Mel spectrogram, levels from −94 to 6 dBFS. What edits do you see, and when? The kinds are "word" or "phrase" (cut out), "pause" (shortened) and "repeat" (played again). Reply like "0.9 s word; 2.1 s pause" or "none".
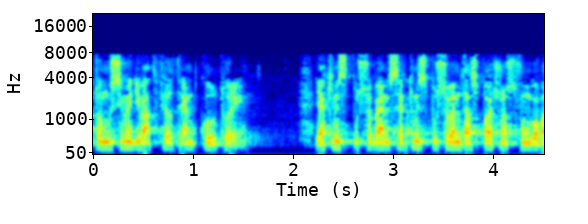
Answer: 1.0 s word; 3.1 s word

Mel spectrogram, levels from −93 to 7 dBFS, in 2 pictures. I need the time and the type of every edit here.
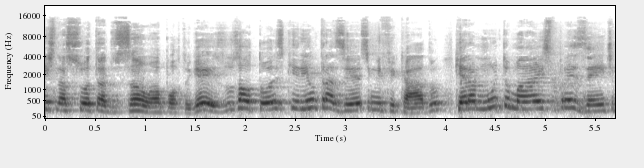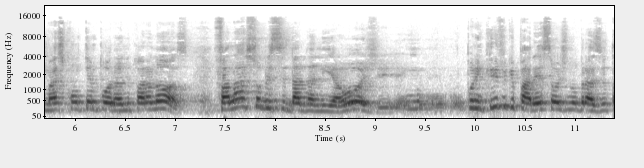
3.2 s word; 4.1 s pause

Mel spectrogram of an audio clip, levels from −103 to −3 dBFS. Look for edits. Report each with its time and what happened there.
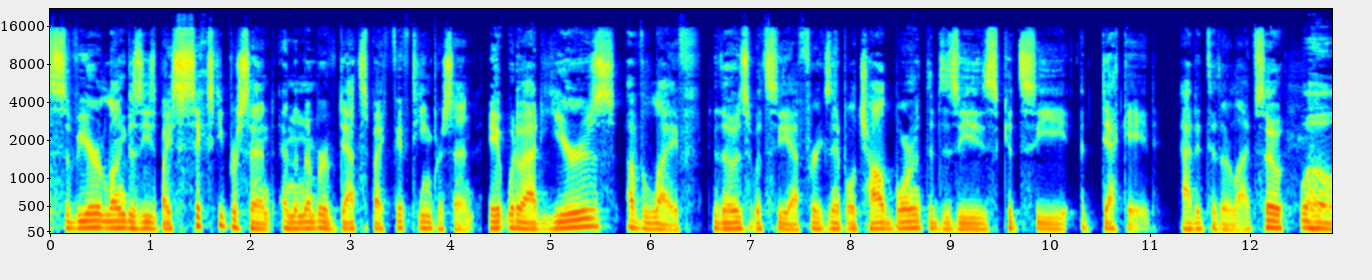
4.3 s pause; 4.7 s word; 6.5 s pause

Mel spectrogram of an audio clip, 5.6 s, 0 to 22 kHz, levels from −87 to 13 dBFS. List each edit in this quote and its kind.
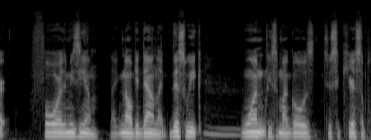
2.0 s word; 2.5 s word; 4.0 s word

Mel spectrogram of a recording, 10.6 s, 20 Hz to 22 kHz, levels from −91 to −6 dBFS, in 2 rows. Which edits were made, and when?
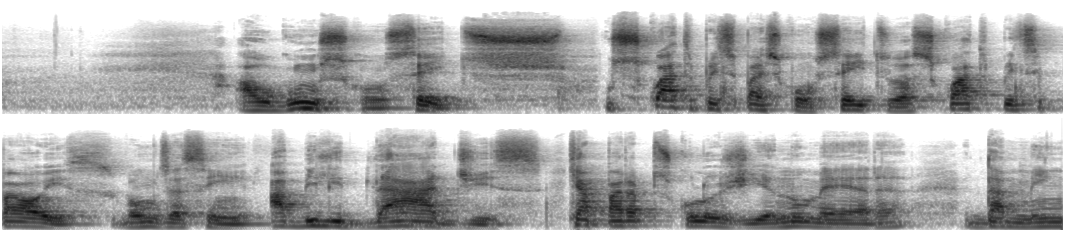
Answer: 3.0 s pause; 8.1 s pause

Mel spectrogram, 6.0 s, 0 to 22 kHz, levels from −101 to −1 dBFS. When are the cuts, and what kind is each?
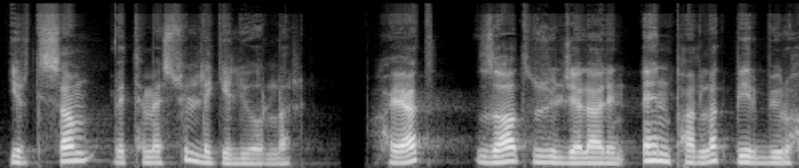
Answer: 2.5 s pause

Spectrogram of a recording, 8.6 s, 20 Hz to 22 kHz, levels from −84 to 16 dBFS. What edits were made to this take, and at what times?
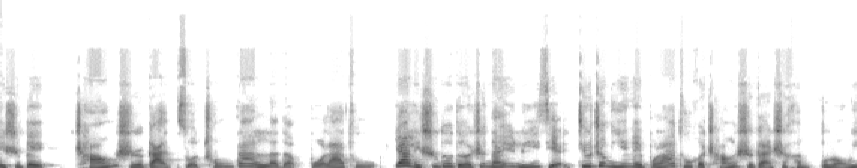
3.9 s pause

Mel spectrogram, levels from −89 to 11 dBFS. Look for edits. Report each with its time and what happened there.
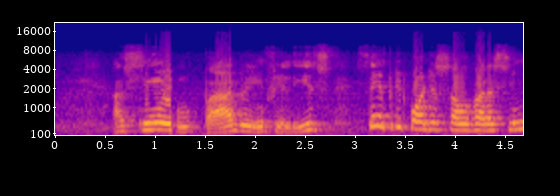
1.2 s word

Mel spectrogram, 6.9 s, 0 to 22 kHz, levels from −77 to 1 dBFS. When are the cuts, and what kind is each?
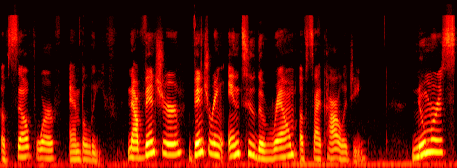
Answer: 1.8 s pause; 2.8 s pause

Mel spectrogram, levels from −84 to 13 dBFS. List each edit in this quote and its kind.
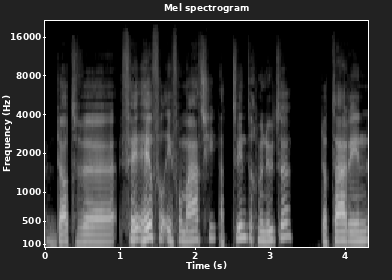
none

